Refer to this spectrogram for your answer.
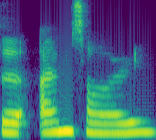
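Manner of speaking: tiny, soft, hushed little voice. In a roleplay, a character apologizing in a soft little voice. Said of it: "like a soft little voice".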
